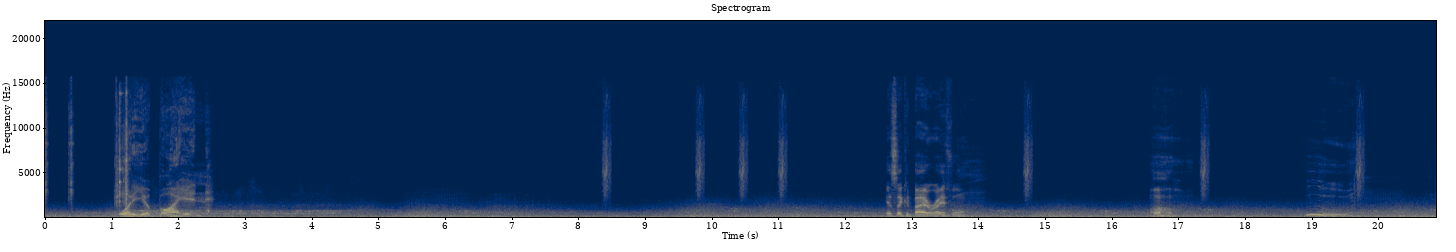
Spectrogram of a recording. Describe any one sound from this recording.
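A young man speaks with animation close to a microphone, in short bursts.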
